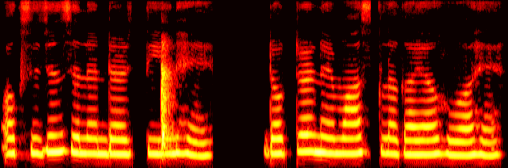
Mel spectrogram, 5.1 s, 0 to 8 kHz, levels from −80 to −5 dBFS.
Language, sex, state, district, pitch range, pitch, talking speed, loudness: Hindi, female, Arunachal Pradesh, Lower Dibang Valley, 250-280 Hz, 265 Hz, 120 wpm, -19 LUFS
